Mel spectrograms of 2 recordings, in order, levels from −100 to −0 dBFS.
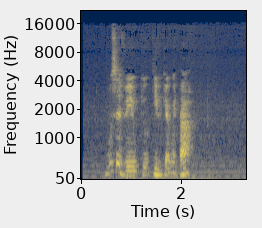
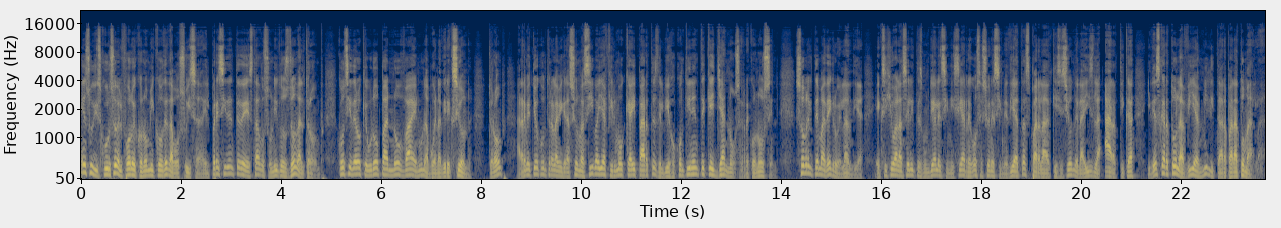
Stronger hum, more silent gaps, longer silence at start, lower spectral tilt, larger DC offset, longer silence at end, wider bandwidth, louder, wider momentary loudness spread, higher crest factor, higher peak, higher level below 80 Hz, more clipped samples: neither; neither; first, 0.45 s vs 0 s; about the same, -5 dB/octave vs -4 dB/octave; neither; first, 0.65 s vs 0 s; about the same, 16.5 kHz vs 16.5 kHz; first, -19 LUFS vs -27 LUFS; about the same, 10 LU vs 8 LU; about the same, 20 dB vs 22 dB; about the same, -2 dBFS vs -4 dBFS; about the same, -50 dBFS vs -52 dBFS; neither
